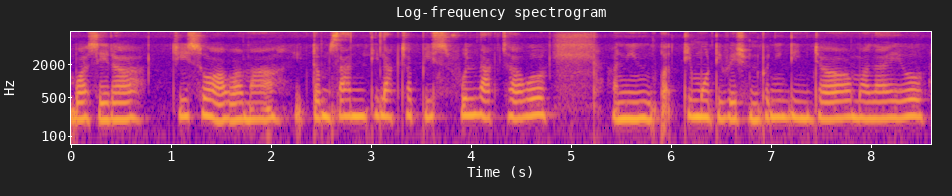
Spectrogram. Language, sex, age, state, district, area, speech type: Nepali, female, 18-30, West Bengal, Darjeeling, rural, spontaneous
